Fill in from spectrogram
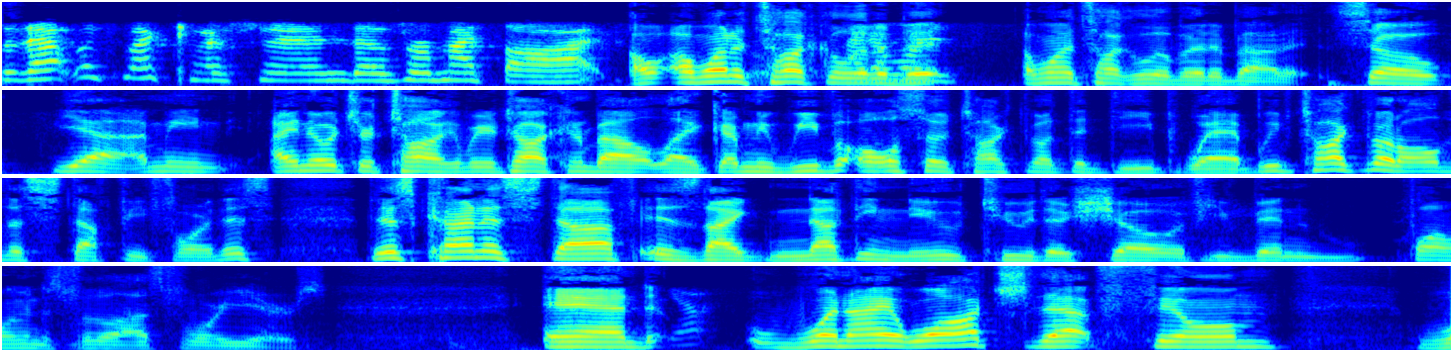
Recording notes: Taking Live Calls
